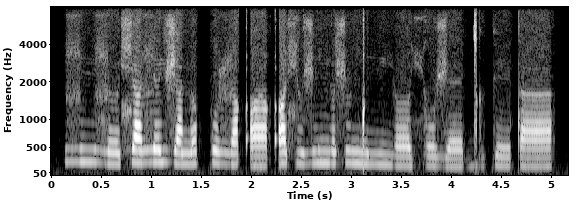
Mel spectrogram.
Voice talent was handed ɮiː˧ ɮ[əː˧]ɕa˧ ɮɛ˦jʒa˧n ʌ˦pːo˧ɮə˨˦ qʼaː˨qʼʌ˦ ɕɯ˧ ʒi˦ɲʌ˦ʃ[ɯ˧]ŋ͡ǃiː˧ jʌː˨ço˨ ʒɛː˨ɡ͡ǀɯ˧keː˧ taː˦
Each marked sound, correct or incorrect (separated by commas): incorrect, incorrect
